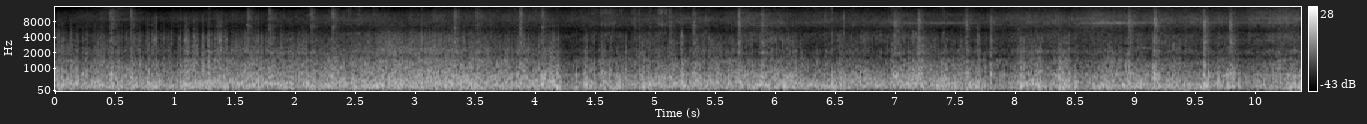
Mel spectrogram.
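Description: Electric commuter train running slowly along the tracks, mixed with steady wind rumble on the microphone.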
